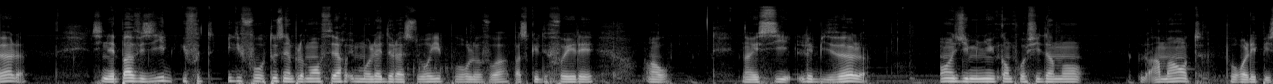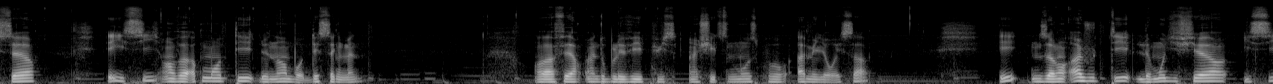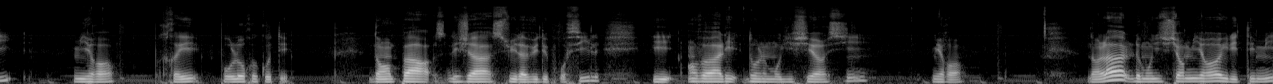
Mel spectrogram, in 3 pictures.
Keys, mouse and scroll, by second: 9.0-12.1 drag, 14.5-18.6 drag, 18.6 w, 19.9 a, 20.3-20.8 scroll down 3, 20.8-23.2 middle drag, 23.2 right click, 23.7-26.3 middle drag, 26.3 click, 26.7-29.6 middle drag, 29.6 KP_3, 31.6-32.7 ctrl+scroll up 3, 32.7-35.7 drag, 35.8-38.1 middle drag.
